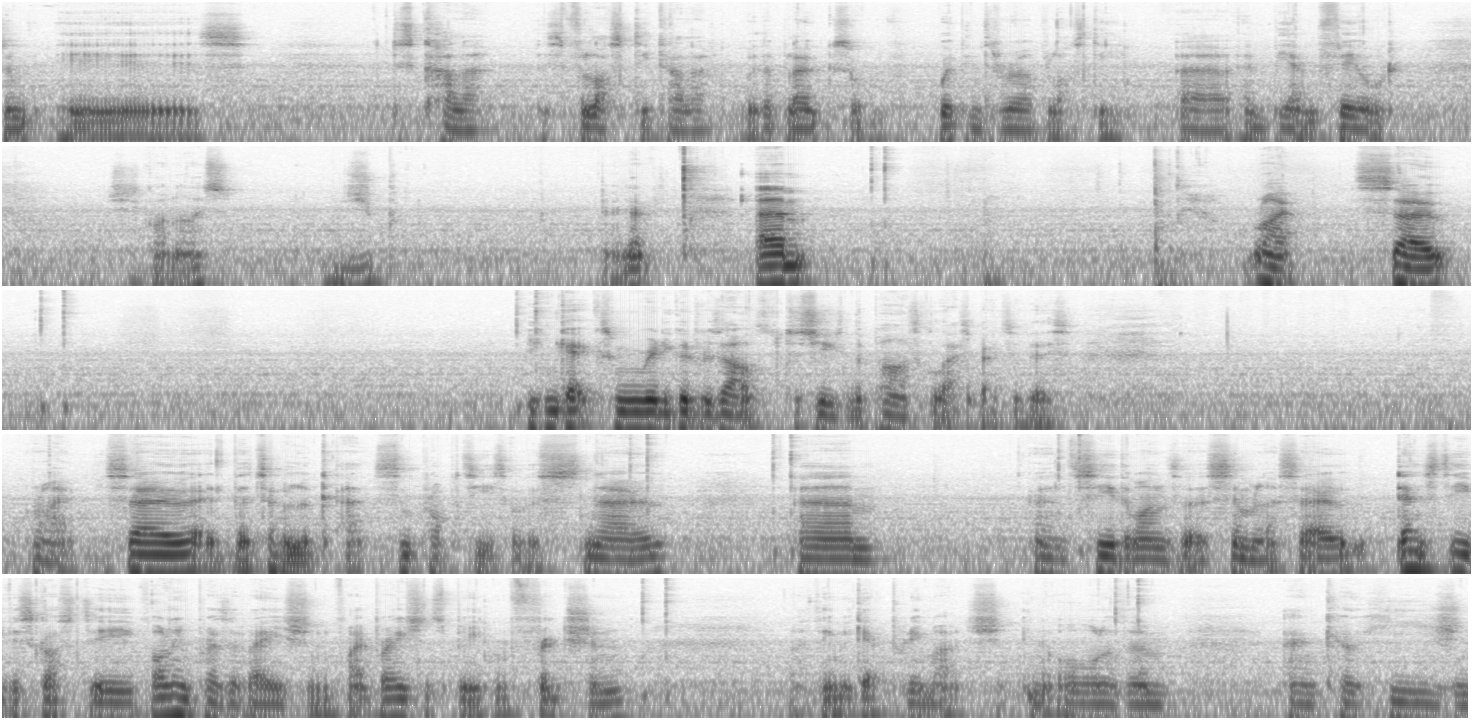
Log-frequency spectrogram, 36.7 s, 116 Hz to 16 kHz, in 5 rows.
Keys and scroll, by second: 13.1 Escape.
